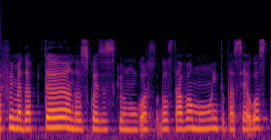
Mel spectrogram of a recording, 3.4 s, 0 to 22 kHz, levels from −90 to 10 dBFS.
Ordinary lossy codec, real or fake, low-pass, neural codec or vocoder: none; real; none; none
